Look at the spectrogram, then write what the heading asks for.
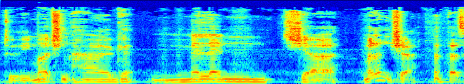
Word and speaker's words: Melentia: Melentia.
